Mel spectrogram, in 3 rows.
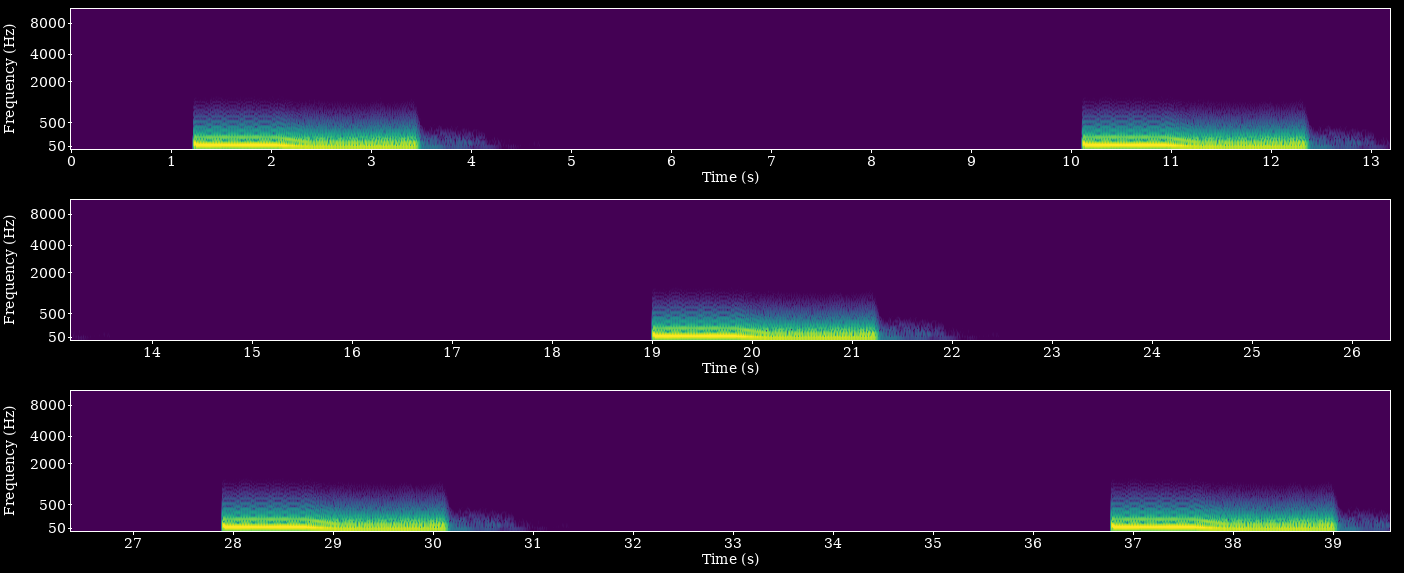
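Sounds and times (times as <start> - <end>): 
bass melody loop stem in A minor: 1.2 - 3.5, 10.1 - 12.3, 19.1 - 21.2, 28.0 - 30.1, 36.8 - 39.0.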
